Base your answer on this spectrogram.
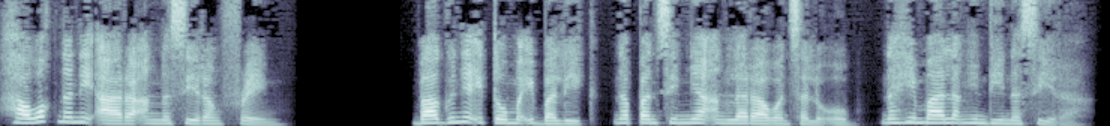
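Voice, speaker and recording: A woman narrates a romantic audio drama with a measured, steady delivery. Her voice is mid-pitched. The recording is dry and close. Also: no echo. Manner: measured storytelling.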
